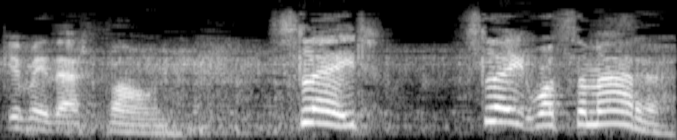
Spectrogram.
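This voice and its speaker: Low, sultry, wry American woman adventurer. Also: very animated, a little slow, bright, forceful tone, heavily acted. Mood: anxious, urgent. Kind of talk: 1950s radio drama acting. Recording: faintly noisy old radio recording.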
